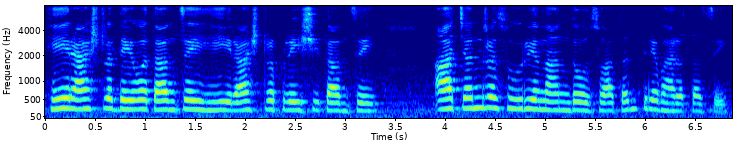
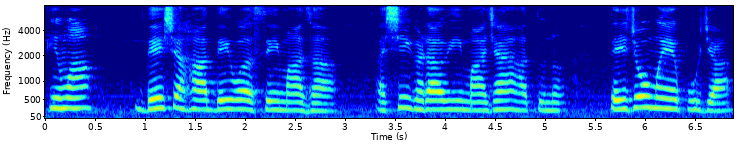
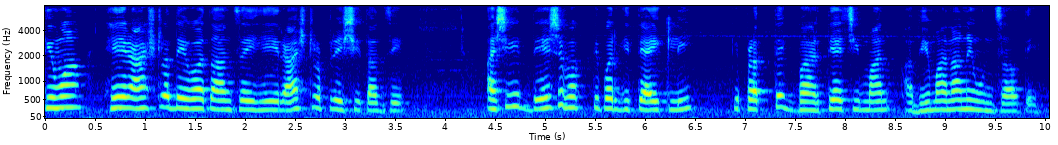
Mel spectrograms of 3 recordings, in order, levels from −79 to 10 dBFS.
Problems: none marked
